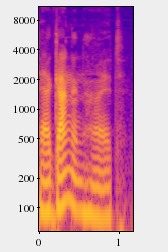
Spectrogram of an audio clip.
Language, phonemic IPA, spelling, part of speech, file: German, /fɛɐ̯ˈɡaŋənhaɪ̯t/, Vergangenheit, noun, De-Vergangenheit.ogg
- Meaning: 1. the past (time) 2. past tense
